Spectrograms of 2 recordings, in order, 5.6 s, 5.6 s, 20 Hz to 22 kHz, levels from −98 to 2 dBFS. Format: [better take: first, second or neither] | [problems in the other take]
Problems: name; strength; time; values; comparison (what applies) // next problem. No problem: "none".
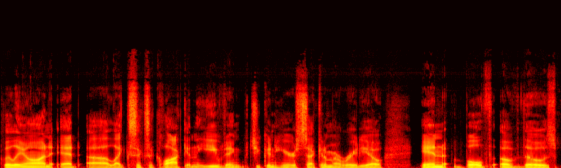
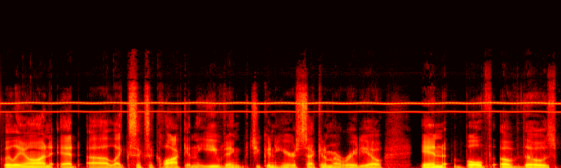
first | high-pitched whine; loud; throughout; 8.5 kHz, 9 dB below the speech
